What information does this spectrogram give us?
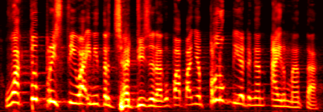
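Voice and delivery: loud, high preaching climax; impassioned preaching. Real, not acted. Preacher telling of the father's tearful embrace, impassioned. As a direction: proclaim it at full force.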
